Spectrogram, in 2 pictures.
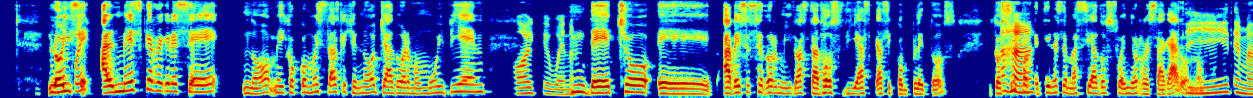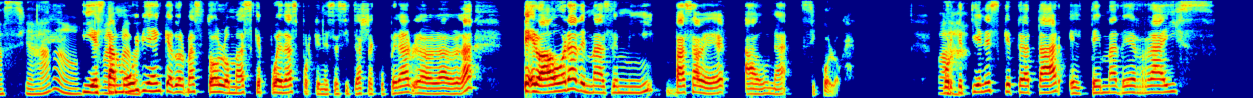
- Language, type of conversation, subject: Spanish, podcast, ¿Cuándo decides pedir ayuda profesional en lugar de a tus amigos?
- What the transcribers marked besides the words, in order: none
